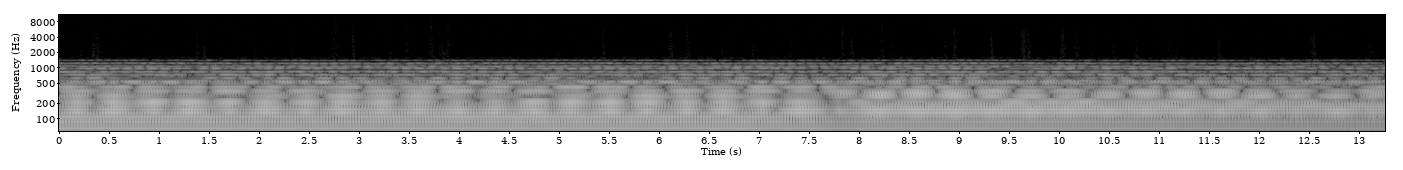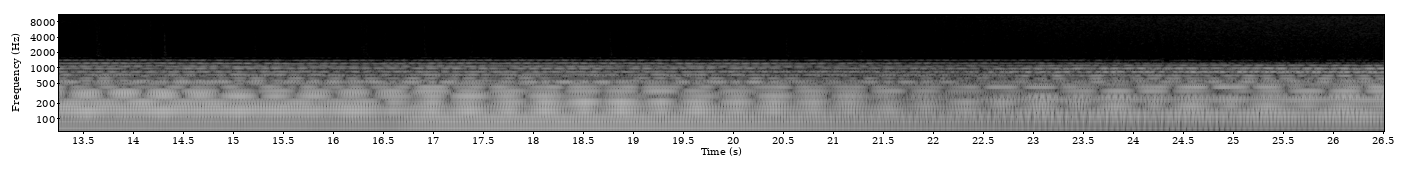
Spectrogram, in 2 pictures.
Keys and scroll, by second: 0.8-1.5 typing, 3.6-3.9 typing, 5.8-9.5 typing, 10.6 space, 12.4 space, 17.4 space, 20.7 space, 23.6-24.2 typing.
